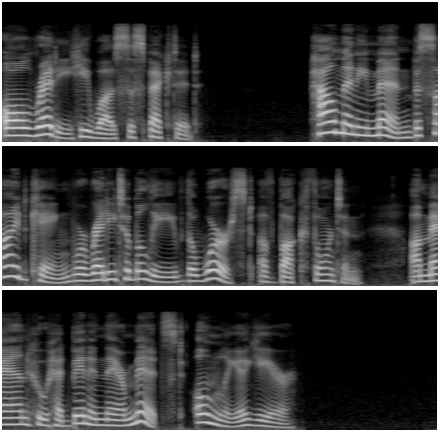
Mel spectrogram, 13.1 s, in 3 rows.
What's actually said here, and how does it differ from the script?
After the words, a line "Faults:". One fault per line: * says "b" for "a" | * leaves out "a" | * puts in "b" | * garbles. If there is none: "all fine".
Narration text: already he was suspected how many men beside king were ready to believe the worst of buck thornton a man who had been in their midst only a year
already he was suspected how many men beside king were ready to believe the worst of buck thornton a man who had been in their midst only a year
Faults:
all fine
